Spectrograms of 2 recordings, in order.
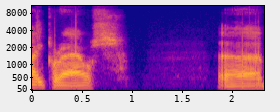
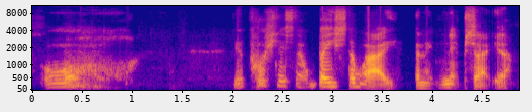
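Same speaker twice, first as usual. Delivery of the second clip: ordinary talk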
